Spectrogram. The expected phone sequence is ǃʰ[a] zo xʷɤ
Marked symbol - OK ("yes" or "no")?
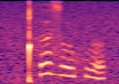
no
